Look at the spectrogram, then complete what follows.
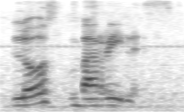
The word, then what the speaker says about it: Los Barriles: That's how I pronounce it. Diane and I can agree on it. Los Barriles. It's like Los Angeles.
